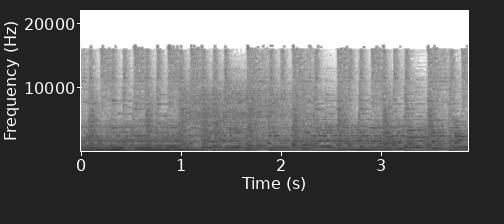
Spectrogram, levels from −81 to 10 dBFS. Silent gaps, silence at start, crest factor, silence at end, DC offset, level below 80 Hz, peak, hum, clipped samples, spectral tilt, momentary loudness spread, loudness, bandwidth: none; 0 s; 14 dB; 0 s; under 0.1%; -32 dBFS; 0 dBFS; none; under 0.1%; -3 dB/octave; 2 LU; -13 LUFS; 17 kHz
